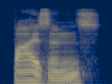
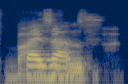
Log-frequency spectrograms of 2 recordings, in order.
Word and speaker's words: Bisons: You've mhm, got the Buffalo Bisons, who mhm. hilariously put an S on the end of bison and pronounce the S as a Z, so it's Bisons. not bison.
